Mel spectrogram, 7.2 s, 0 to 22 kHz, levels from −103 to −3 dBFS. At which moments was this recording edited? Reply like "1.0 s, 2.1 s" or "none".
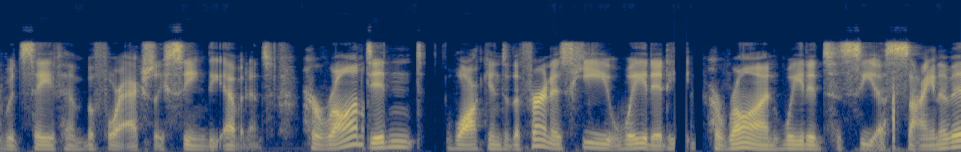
2.7 s, 5.2 s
